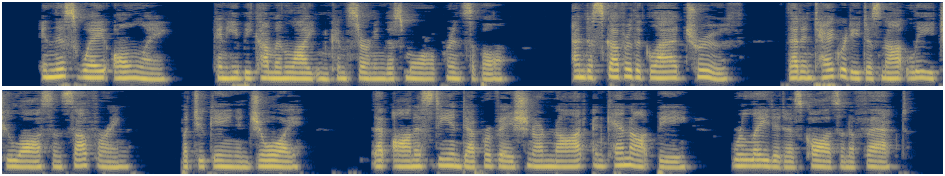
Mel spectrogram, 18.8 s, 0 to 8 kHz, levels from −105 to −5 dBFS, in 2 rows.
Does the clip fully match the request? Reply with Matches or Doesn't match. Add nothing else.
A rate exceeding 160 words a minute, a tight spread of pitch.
Doesn't match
